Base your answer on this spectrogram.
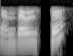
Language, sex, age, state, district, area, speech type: Malayalam, female, 45-60, Kerala, Kasaragod, rural, conversation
